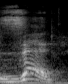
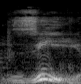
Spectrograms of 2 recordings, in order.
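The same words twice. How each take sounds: First: The letter is said the British way, zed. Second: The letter is said the American way, zee.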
